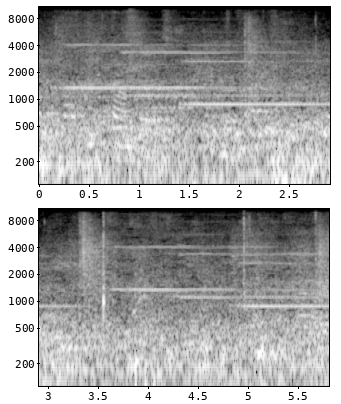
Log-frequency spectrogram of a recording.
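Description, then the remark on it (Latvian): A parliament voting bell rings steadily for about six seconds before a vote on amendments to the social services and social assistance law in second reading, a continuous even tone with no breaks, heard over a low murmur of voices and shuffling. “Paldies, lūdzu zvanu.”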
